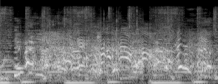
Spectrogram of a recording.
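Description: A group of boys laughing together over comic background music with a steady bass beat.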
